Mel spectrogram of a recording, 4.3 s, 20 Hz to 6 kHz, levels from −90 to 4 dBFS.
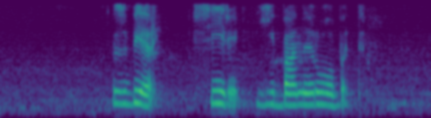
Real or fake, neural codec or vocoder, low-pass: fake; vocoder, 22.05 kHz, 80 mel bands, HiFi-GAN; 5.4 kHz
